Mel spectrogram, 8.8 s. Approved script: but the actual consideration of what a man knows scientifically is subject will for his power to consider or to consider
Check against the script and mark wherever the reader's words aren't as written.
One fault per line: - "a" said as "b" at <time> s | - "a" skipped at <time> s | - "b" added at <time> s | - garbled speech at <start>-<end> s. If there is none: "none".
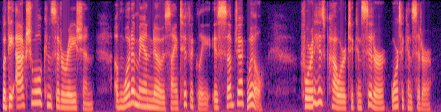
none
